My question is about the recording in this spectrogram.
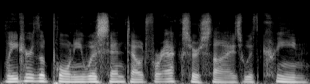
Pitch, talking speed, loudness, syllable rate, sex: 120 Hz, 195 wpm, -17 LUFS, 5.0 syllables/s, male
